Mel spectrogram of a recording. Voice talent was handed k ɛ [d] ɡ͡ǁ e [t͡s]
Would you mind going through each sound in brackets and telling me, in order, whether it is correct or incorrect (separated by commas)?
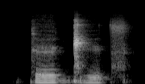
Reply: incorrect, correct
